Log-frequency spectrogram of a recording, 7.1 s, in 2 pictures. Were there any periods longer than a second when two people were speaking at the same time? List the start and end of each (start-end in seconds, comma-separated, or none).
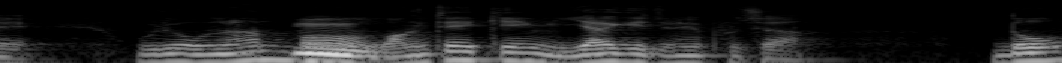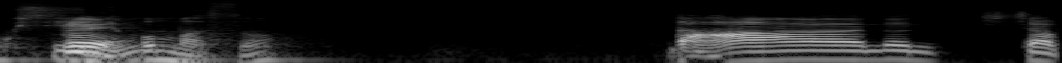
none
